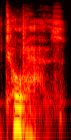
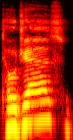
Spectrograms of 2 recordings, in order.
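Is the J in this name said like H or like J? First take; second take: H; J. First: The J is said with an H sound. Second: The J is said with a J sound. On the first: The speaker calls it right. "the J is supposed to be pronounced as an H" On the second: The speaker calls it wrong. "I used to call it Toe Jazz"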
